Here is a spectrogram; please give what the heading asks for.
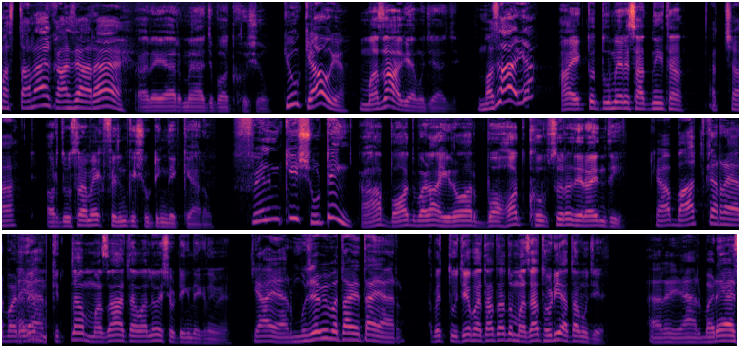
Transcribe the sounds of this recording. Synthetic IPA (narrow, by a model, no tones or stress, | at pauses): mɐst̪aːnaɛkɐɦãs̬eaːɾɐaɛːɐɾejaːɾmɛ̃aːd͡ʒbɔːt̪xʰʊʃɦṵ̃kjõːkjaːɦoːɡɐjaːmɐzaːɡɐjamʊd͡ʒʱea̰ːd͡ʒ | mɐzaːɡɐjaː | hãːeːk̚t̪ot̪umeːɾesaːt̪ʰnɐɦĩt̪ʰaː | ɐtːʃʰa | ɔːɾd̪uːsɾamɛ̃eːkfɪlmkiʃuːʈɪ̃ŋɡd̪eːkʰːea̰ːɾɐ̰ɦṵ̃ː | fɪlmkiʃuːʈɪ̃ŋɡɦãːbɔːt̪bɐɽaɦɪɾoɔːɾbɔɦɔt̪xuːbsuːɾət̪ɦɪɾoːɪnt̪ʰḭː | kjaːbaːt̪kɐɾːaejaːɾbɐɽeeaːɾkɪt̪namɐzaaːt̪aɦɛmaːlũmẽʃuːʈɪ̃ŋɡd̪eːkʰnemḛ̃ | kjaːjaːɾmʊd͡ʒʱebʱibɐt̪̬ad̪eːt̪ajaːɾ | ɐbet̪ʊd͡ʒʱebɐt̪at̪̬at̪̬omɐzat̪ʰoːɽiaːt̪̬amʊd͡ʒʱeː | ɐɾejaːɾbɐɽeɛ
